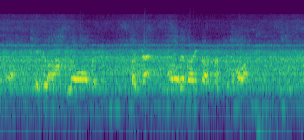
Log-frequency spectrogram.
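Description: A man's voice speaks through a radio loudspeaker, thin and crackly.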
